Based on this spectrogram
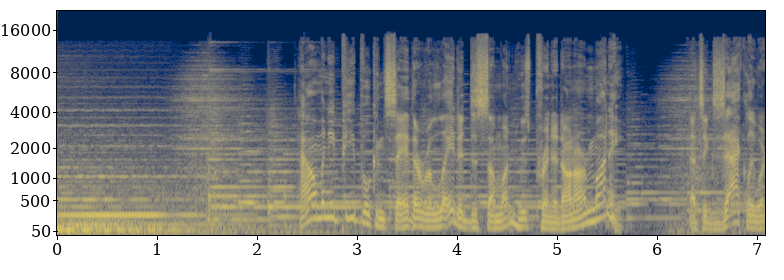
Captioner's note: none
